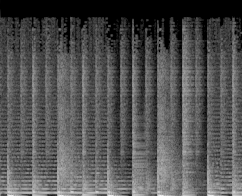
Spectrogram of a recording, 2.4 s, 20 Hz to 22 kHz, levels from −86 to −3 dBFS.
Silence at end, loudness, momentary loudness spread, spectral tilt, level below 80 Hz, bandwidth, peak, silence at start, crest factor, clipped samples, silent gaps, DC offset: 0 s; -21 LUFS; 2 LU; -4.5 dB/octave; -22 dBFS; over 20 kHz; -2 dBFS; 0 s; 16 dB; under 0.1%; none; 0.2%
